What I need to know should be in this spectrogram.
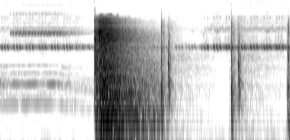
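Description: A heavy door creaks open and thuds.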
